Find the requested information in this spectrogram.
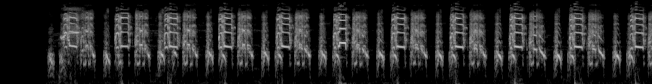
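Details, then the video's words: Partridge call used as a hunting sound: loud harsh ringing notes in rapid repeated bursts, about two per second, steady and insistent throughout. "Dakhne Teetar ka Awaaz"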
